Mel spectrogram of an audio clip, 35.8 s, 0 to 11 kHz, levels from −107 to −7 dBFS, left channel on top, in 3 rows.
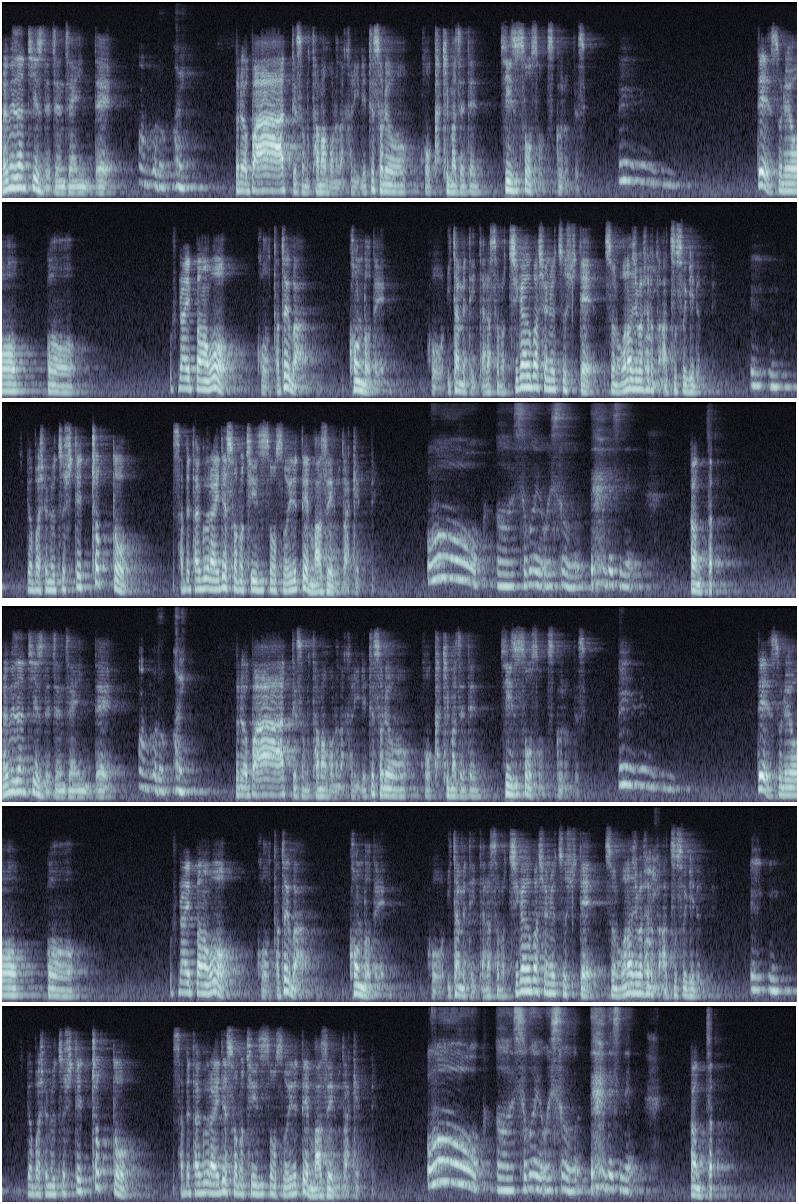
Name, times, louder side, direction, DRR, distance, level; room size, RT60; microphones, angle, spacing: voice 1, 0.0-1.7 3.5-6.1 6.3-7.2 7.5-8.7 11.3-12.2 12.6-13.0 14.6-15.3 15.8-16.5 17.1-17.7 18.4-22.4 24.2-25.8 26.4-29.2 34.2-34.5, left 2 dB, 25° left, 11 dB, 0.6 m, -28 dB
voice 2, 2.1-2.8 9.3-10.1 21.6-21.8 23.2-23.6 30.2-33.3, right 3 dB, 70° right, 12 dB, 0.8 m, -31 dB
17.5 x 8.2 x 9.0 m, 0.95 s
head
